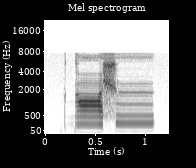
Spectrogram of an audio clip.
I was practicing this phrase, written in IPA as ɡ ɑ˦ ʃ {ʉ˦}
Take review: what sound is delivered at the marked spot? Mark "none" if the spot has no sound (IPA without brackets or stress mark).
ʉ˦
